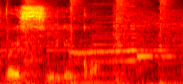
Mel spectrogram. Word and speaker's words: Василико: Правильно говорить Василико.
